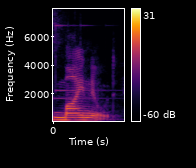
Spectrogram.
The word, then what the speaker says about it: minute: Another way of saying this is minute. Notice that the spelling is the same as the unit of time, a minute. However, the pronunciation is different.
